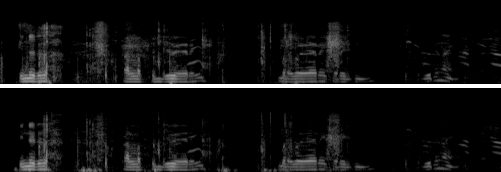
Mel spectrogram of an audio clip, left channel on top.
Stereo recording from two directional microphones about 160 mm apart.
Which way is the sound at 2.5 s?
10° left (ahead or behind).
